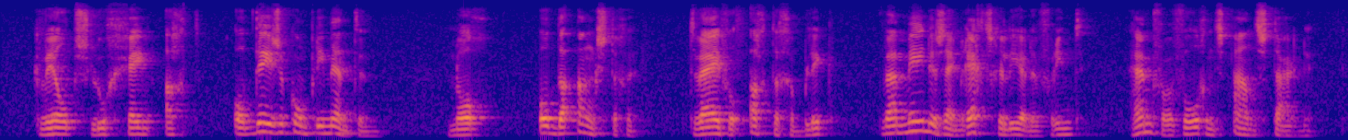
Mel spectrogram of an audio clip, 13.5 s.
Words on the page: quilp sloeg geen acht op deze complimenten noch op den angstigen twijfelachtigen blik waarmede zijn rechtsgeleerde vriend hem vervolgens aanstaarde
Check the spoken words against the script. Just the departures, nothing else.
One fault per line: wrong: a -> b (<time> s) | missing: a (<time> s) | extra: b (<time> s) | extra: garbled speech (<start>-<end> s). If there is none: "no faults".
no faults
